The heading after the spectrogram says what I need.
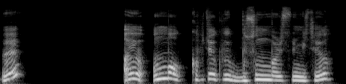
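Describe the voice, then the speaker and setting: A woman's voice: fairly high pitch, moderate pace, warm tone, lightly acted. A woman voicing a stubborn, defensive younger husband who argues indignantly with his mother in a radio drama.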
